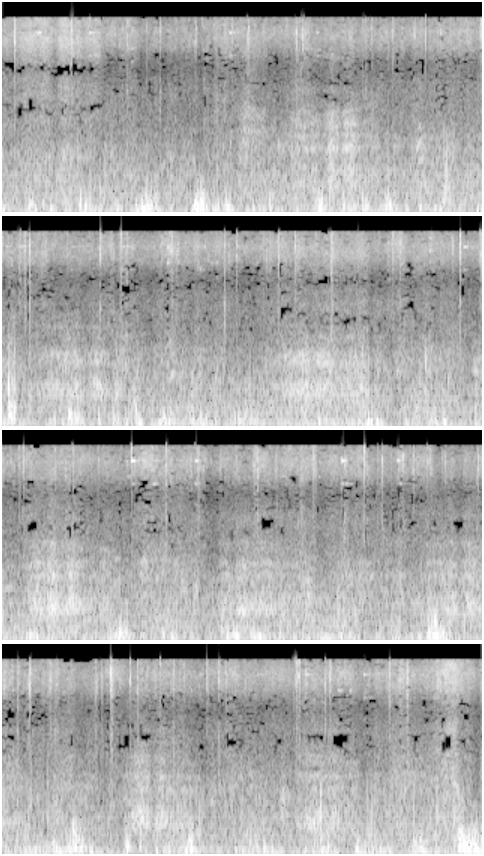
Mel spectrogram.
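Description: Footsteps walking at a brisk pace along a dirt path covered in dry leaves, a steady run of soft steps about two a second.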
